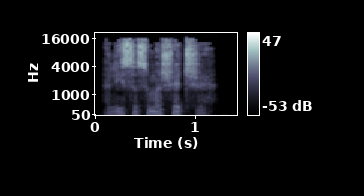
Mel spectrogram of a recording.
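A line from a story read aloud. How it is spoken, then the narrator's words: Muttering. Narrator (Russian): пробормотал Артур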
